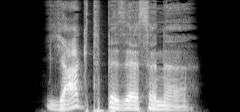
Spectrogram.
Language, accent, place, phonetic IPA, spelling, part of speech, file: German, Germany, Berlin, [ˈjaːktbəˌzɛsənə], jagdbesessene, adjective, De-jagdbesessene.ogg
- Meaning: inflection of jagdbesessen: 1. strong/mixed nominative/accusative feminine singular 2. strong nominative/accusative plural 3. weak nominative all-gender singular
